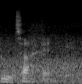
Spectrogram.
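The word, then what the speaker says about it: Woonsocket: Then there's a little town just as you cross into River Island called Wak. No, it's one socket.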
